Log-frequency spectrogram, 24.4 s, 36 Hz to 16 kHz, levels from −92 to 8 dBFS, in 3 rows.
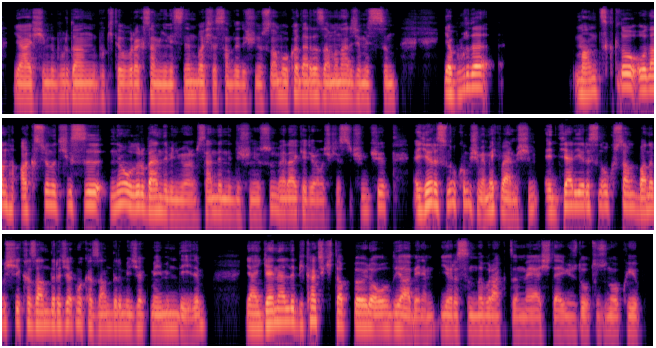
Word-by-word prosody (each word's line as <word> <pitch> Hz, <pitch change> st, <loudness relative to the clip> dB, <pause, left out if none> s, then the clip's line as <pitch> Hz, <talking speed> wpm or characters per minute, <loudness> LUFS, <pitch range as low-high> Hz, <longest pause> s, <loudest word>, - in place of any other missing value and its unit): ya, 95 Hz, -2 st, +2 dB
şimdi 100 Hz, +1 st, -4 dB
buradan 100 Hz, -1 st, -1 dB
bu 95 Hz, 0 st, -13 dB
kitabı 100 Hz, 0 st, -3 dB
bıraksam 100 Hz, 0 st, -1 dB
yenisine 95 Hz, +2 st, -2 dB
mi 105 Hz, 0 st, -3 dB
başlasam 100 Hz, -1 st, -3 dB
diye 95 Hz, -1 st, -4 dB
düşünüyorsun 90 Hz, +2 st, -6 dB
ama 105 Hz, +1 st, -2 dB
o 105 Hz, -, 0 dB
kadar 105 Hz, -1 st, +1 dB
da 110 Hz, -, +3 dB
zaman 105 Hz, 0 st, 0 dB
harcamışsın. 95 Hz, -2 st, -3 dB, 0.6 s
Ya, 115 Hz, -2 st, +6 dB
burada 160 Hz, +6 st, +5 dB, 1.1 s
mantıklı 120 Hz, +7 st, 0 dB
olan 140 Hz, -5 st, +5 dB
aksiyon 130 Hz, +5 st, 0 dB
açıkçası 145 Hz, +1 st, +1 dB
ne 135 Hz, +5 st, 0 dB
olur, 135 Hz, -4 st, +5 dB
ben 110 Hz, 0 st, +5 dB
de 105 Hz, -, -1 dB
bilmiyorum. 90 Hz, -2 st, -3 dB
Sen 100 Hz, +4 st, -3 dB
de 105 Hz, -1 st, 0 dB
ne 95 Hz, -1 st, -5 dB
düşünüyorsun, 95 Hz, +5 st, -7 dB
merak 105 Hz, -1 st, -1 dB
ediyorum 95 Hz, -2 st, -3 dB
açıkçası. 90 Hz, -1 st, -10 dB
Çünkü, 115 Hz, +5 st, -6 dB, 0.3 s
e, 110 Hz, -, +1 dB
yarısını 150 Hz, +3 st, +5 dB
okumuşum, 150 Hz, -, -3 dB
emek 115 Hz, +5 st, 0 dB
vermişim. 95 Hz, +3 st, -1 dB
E, 110 Hz, -2 st, -2 dB
diğer 140 Hz, +5 st, +5 dB
yarısını 135 Hz, -1 st, +2 dB
okusam 135 Hz, -2 st, -1 dB
bana 110 Hz, +2 st, +4 dB
bir 120 Hz, -, -5 dB
şey 125 Hz, +2 st, -2 dB
kazandıracak 120 Hz, 0 st, +1 dB
mı, 125 Hz, -2 st, -2 dB
kazandırmayacak 105 Hz, -1 st, -3 dB
mı, 105 Hz, -, -3 dB
emin 105 Hz, +1 st, -2 dB
değilim. 100 Hz, +5 st, -3 dB, 0.5 s
Yani, 110 Hz, -1 st, +1 dB
genelde 135 Hz, +3 st, +5 dB
birkaç 145 Hz, +5 st, +1 dB
kitap 120 Hz, -2 st, -2 dB
böyle 110 Hz, 0 st, +7 dB
oldu, 105 Hz, +1 st, +2 dB
ya, 100 Hz, -4 st, +2 dB
benim, 90 Hz, +2 st, -5 dB
yarısında 95 Hz, -1 st, -2 dB
bıraktığım 90 Hz, -1 st, -4 dB
veya, 90 Hz, 0 st, -3 dB
işte, 90 Hz, +1 st, -5 dB
%30'unu 90 Hz, 0 st, -6 dB
okuyup 90 Hz, 0 st, -5 dB
105 Hz, 165 wpm, -23 LUFS, 95-120 Hz, 1.1 s, böyle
